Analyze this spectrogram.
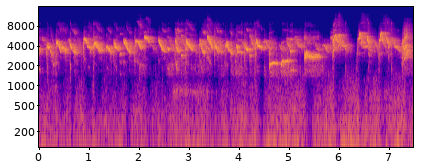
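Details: Oriental white-eye hobby bird singing its opening song on 11 September 2022 in wet, erratic weather; breathless high twittering with rapid chirps and a few lower slurred whistles mid-phrase.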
